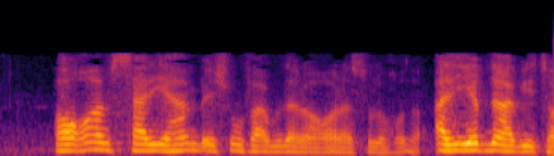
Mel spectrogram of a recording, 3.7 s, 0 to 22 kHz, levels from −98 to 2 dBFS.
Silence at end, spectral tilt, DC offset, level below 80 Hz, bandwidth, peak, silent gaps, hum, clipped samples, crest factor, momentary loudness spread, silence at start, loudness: 0 s; -12.5 dB/octave; under 0.1%; -60 dBFS; 5.4 kHz; -2 dBFS; none; none; under 0.1%; 18 dB; 15 LU; 0.35 s; -20 LUFS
